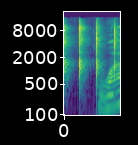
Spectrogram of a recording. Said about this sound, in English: That's the sound of one man clapping.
